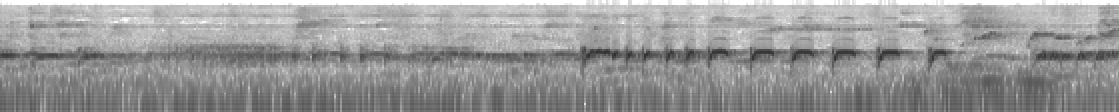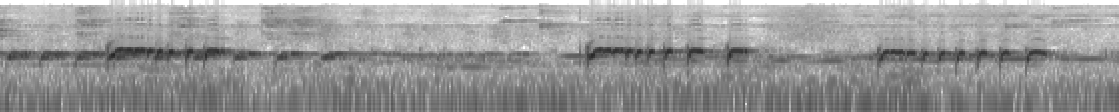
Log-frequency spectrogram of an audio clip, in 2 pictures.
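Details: Chorus of native zebra doves, including big-voiced, long-voiced and crystal-voiced birds, answering one another to stir other doves into calling; loud staccato bursts of rapid cooing notes repeat every couple of seconds over continuous trilling.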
